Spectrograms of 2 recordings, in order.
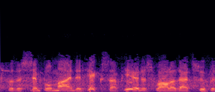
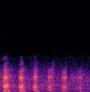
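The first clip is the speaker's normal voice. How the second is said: short scoffing laugh; 3 semitones higher, 6 dB quieter than usual. Acted. Doctor scoffs at rational explanation.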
